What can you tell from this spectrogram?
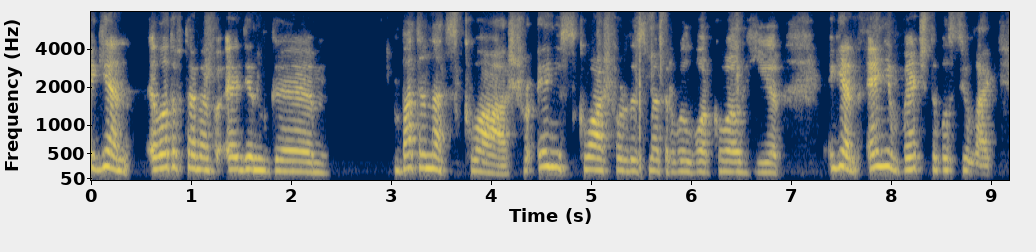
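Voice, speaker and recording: Speaking with an Eastern European accent, a woman talks at a moderate pace in a medium pitch with ordinary pitch variation. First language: non-native English. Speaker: cooking channel host. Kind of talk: live cooking stream. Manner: halting, many fillers.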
